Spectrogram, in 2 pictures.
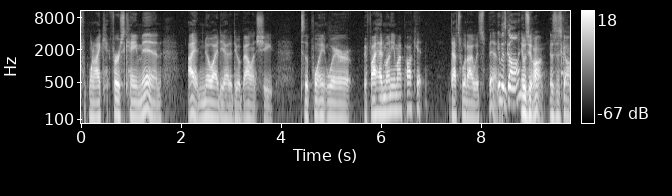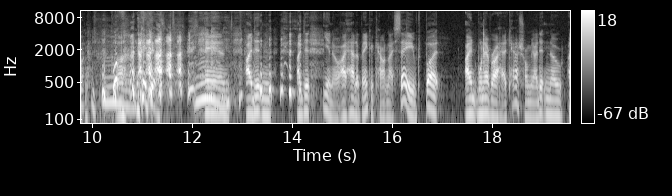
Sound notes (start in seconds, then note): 9.6 panelists laughing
